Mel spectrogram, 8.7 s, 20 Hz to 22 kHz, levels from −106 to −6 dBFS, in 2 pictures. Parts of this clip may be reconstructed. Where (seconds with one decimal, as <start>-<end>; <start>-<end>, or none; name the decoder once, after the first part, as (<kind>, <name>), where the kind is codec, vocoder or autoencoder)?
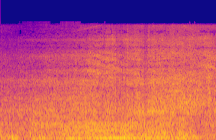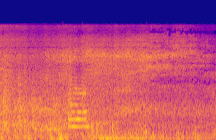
4.4-7.3 (autoencoder, DAC-VAE)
